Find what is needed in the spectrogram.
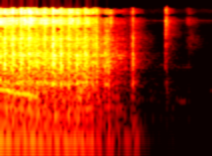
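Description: Electric countertop ice shaver running as ice is pressed down onto its blade: a loud, fast rattling grind over a motor hum. It fades and stops about a second and a half in, followed by a few light clicks.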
